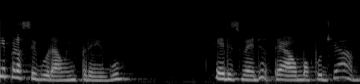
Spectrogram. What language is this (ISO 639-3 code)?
por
